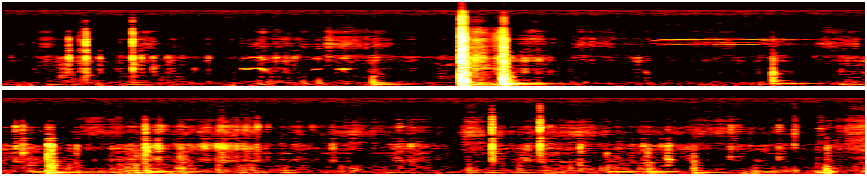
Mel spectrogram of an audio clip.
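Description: Footsteps and rustling in deep dry fallen leaves, irregular and close to the microphone. Two sharp, loud knocks come close together a little over two seconds in.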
